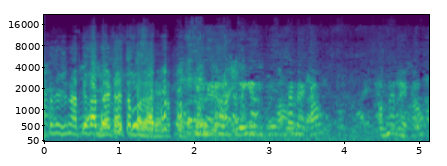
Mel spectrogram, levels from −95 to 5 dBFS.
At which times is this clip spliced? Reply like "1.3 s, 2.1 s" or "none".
1.9 s

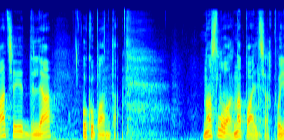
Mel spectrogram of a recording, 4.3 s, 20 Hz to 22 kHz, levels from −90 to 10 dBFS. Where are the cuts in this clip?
none

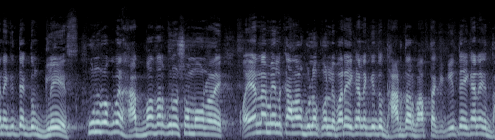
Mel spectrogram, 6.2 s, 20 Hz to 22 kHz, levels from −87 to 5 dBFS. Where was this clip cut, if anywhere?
1.1 s

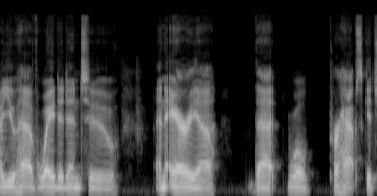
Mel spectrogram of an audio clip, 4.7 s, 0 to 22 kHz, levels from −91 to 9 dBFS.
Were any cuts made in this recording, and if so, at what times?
3.0 s

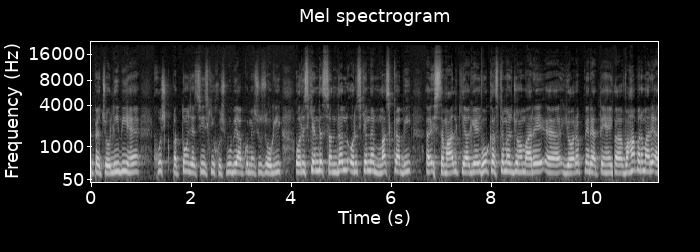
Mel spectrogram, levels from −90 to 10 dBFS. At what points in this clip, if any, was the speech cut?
1.3 s, 7.8 s, 10.4 s

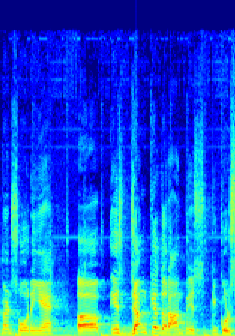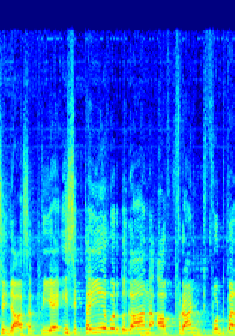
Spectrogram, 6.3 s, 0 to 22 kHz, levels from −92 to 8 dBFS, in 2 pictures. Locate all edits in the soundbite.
4.0 s

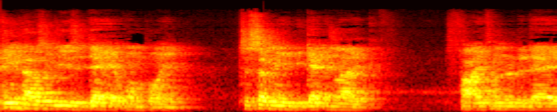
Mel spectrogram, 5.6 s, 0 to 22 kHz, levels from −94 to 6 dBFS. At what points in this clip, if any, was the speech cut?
none

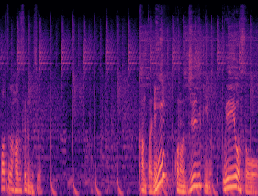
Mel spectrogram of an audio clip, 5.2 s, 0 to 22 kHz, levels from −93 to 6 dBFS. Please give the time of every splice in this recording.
3.4 s

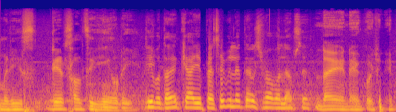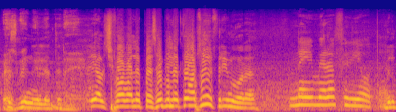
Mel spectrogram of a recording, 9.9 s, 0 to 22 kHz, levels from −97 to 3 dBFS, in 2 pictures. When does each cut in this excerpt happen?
1.7 s, 6.0 s

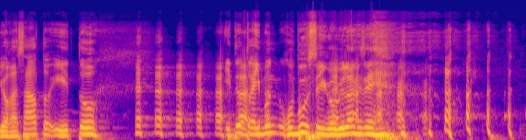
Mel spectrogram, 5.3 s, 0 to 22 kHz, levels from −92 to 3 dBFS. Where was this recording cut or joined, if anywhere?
none

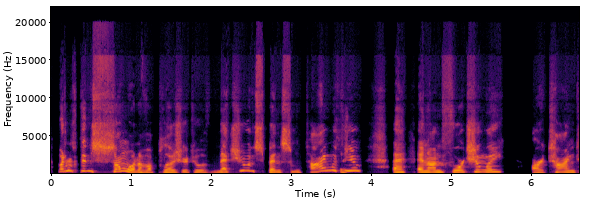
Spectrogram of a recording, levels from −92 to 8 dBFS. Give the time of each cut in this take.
none

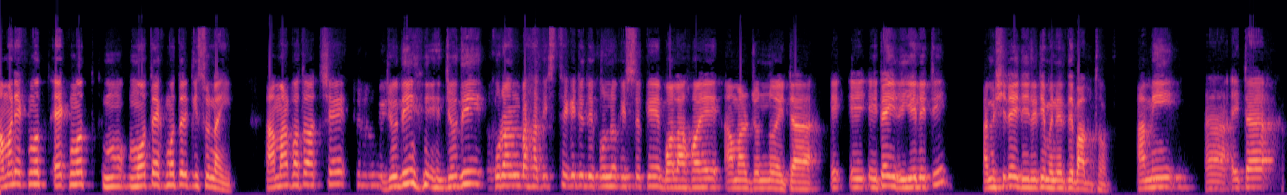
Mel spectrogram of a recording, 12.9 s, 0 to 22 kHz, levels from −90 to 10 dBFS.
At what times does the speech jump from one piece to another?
4.9 s

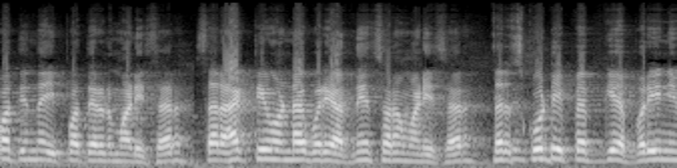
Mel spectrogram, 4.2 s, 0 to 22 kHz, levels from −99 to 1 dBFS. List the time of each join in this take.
1.2 s, 3.0 s

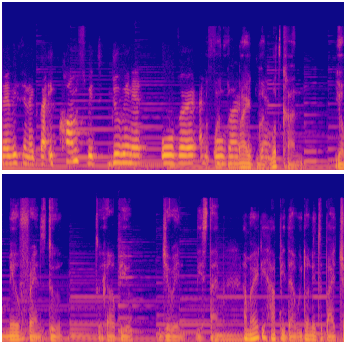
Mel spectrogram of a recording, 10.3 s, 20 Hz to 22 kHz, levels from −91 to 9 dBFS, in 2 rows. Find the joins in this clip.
3.5 s

